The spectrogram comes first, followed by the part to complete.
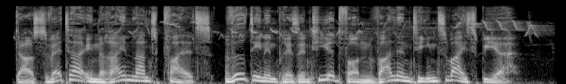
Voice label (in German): Dynamisch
